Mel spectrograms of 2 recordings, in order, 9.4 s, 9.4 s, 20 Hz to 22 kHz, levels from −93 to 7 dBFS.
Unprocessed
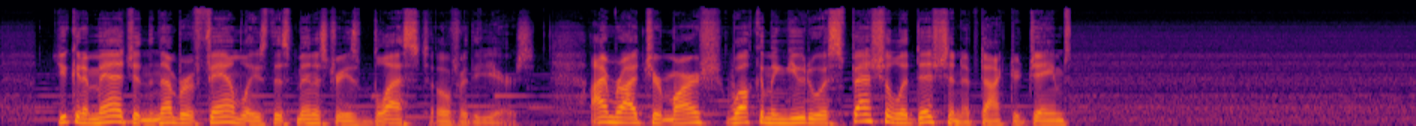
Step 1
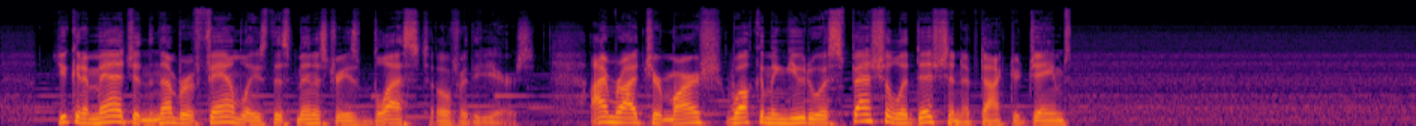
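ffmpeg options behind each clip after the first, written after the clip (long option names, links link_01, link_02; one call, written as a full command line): ffmpeg -i in.wav -af "highshelf=frequency=4900:gain=-9.5" out.wav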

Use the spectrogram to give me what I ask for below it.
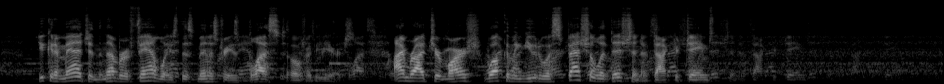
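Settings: ffmpeg -i in.wav -af "highpass=760,flanger=delay=7.8:depth=8.1:regen=48:speed=1.2:shape=sinusoidal,aecho=1:1:978|1956|2934:0.158|0.0523|0.0173,volume=-1.5dB" out.wav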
